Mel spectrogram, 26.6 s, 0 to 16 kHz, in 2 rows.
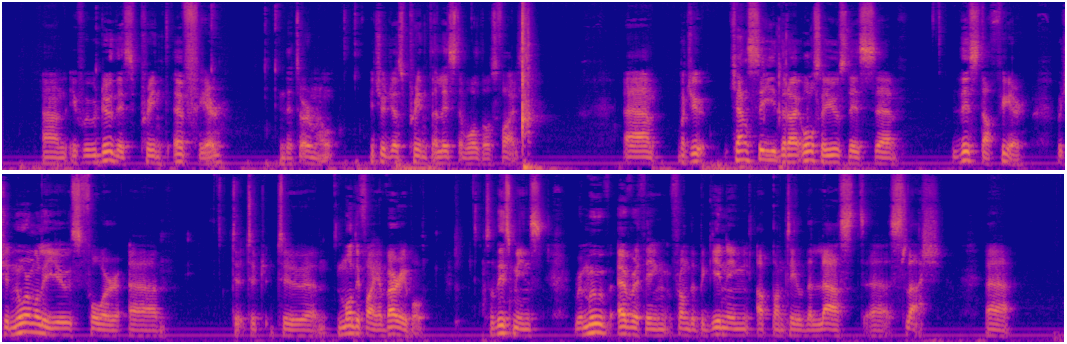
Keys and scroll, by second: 1.1 super+d.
